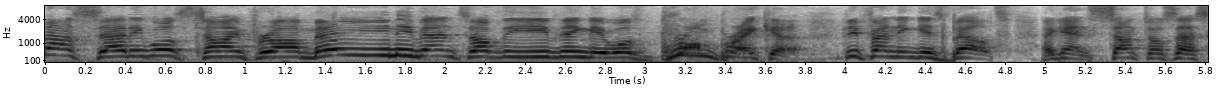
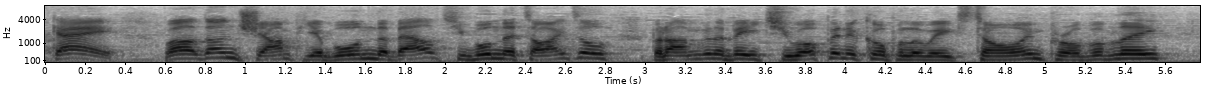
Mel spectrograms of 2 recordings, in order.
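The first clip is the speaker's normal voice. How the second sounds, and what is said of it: Bad put-on Birmingham accent. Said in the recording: “That's the worst Brummie accent I've ever done”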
